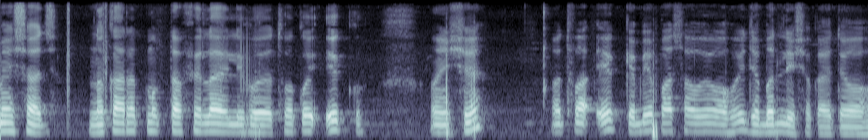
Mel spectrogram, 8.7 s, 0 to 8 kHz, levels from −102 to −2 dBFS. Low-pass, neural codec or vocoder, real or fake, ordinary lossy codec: 7.2 kHz; none; real; none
